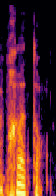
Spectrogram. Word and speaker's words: printemps: Le printemps. Alors, le printemps va se dire temps. Temps. Voyez les amis, le P et le S sont des lettres muettes.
